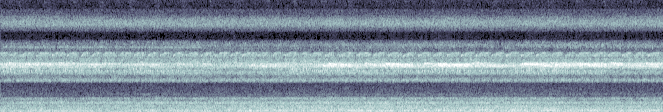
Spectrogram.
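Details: Steady high-pitched trilling from many grass insects fills a summer night, a smooth sustained drone with a faint upper band and light background hiss.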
